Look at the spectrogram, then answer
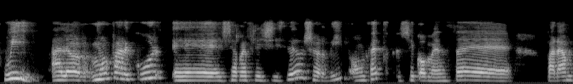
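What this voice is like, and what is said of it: Sing-song non-Parisian French accent. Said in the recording (French): “elle n'a pas l'accent France Inter parisien ... elle a un accent que je trouve chantant”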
